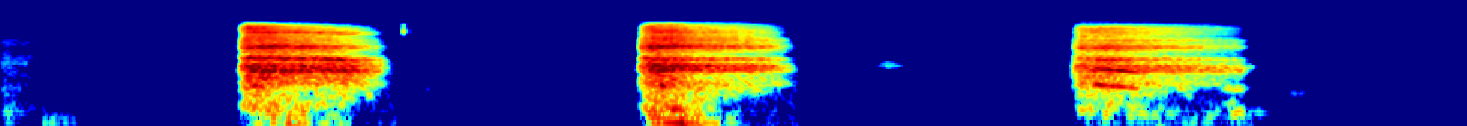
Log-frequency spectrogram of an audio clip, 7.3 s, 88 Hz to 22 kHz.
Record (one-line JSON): {"exhalation_length": "7.3 s", "exhalation_amplitude": 25427, "exhalation_signal_mean_std_ratio": 0.39, "survey_phase": "beta (2021-08-13 to 2022-03-07)", "age": "18-44", "gender": "Male", "wearing_mask": "No", "symptom_runny_or_blocked_nose": true, "symptom_sore_throat": true, "symptom_fatigue": true, "symptom_headache": true, "smoker_status": "Never smoked", "respiratory_condition_asthma": false, "respiratory_condition_other": false, "recruitment_source": "Test and Trace", "submission_delay": "1 day", "covid_test_result": "Positive", "covid_test_method": "RT-qPCR", "covid_ct_value": 15.0, "covid_ct_gene": "ORF1ab gene", "covid_ct_mean": 15.2, "covid_viral_load": "10000000 copies/ml", "covid_viral_load_category": "High viral load (>1M copies/ml)"}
